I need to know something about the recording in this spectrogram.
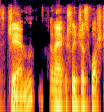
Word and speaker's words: Gem: Gem. We're talking about GEM, Gemini Tay, not JEM.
